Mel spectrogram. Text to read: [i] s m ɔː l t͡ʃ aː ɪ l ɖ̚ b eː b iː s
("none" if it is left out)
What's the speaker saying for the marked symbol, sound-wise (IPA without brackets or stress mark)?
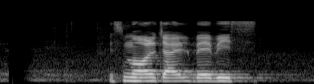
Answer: ɪ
